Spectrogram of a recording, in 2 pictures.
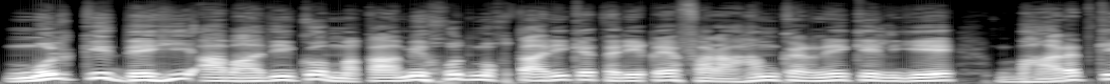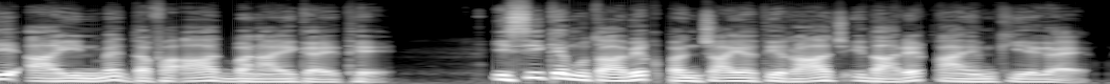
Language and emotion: Urdu, neutral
